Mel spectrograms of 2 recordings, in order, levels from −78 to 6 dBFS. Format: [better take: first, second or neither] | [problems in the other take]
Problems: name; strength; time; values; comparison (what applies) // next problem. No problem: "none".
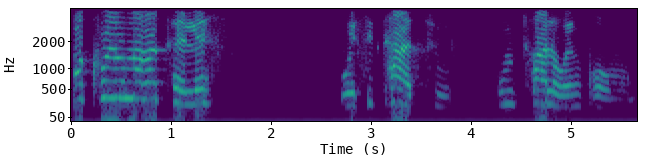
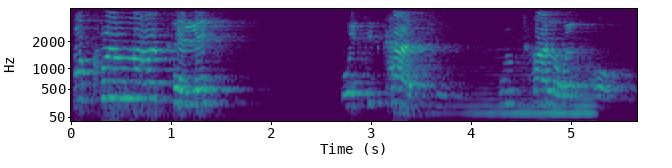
first | background sound (Bowed string instrument); 16 dB below the speech // room echo; dies away in 0.8 s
